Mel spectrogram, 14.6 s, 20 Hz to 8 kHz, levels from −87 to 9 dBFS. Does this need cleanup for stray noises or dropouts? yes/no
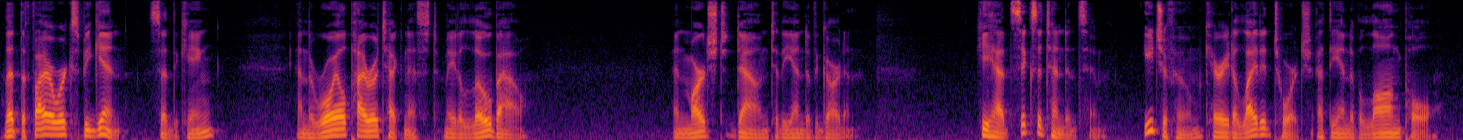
no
